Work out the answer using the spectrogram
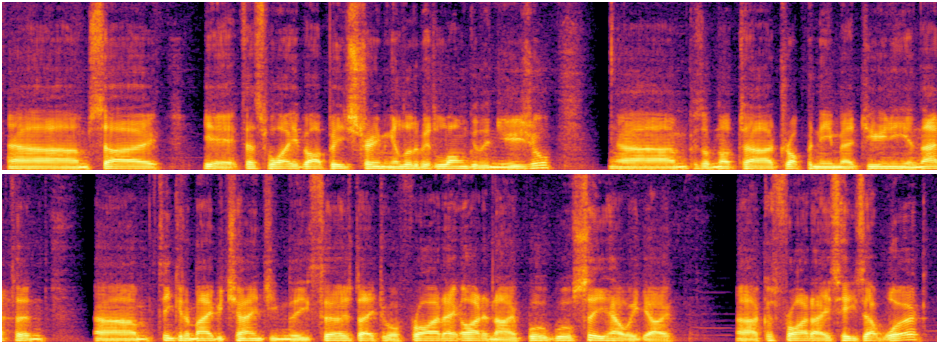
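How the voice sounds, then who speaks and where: A middle-aged man hosts a relaxed podcast with a slightly hoarse voice. He talks in an easygoing, rambling way, filling pauses with ums and calling people mate. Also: lowish voice, slight background noise. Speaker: podcast host. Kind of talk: casual podcast chat.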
